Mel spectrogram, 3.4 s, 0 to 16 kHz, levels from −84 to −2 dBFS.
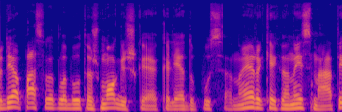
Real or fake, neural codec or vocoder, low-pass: real; none; 14.4 kHz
